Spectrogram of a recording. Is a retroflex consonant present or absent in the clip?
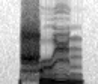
present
